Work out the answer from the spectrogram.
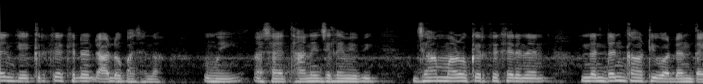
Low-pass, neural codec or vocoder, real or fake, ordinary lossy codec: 7.2 kHz; none; real; none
